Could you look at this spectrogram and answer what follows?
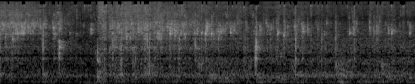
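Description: Garlic fries in oil in a pan, a loud bright hiss with crackles and a few sharp spatters, steady and close, with no voices.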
